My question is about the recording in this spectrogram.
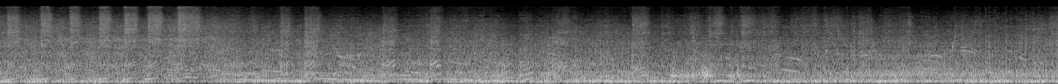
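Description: A pack of dirt bike and ATV engines running together, several revving at once so their pitches rise and fall over one another above a steady drone of idling engines.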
